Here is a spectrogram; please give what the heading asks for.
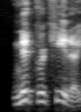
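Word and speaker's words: Nick Rekieta: No, Nick Rakita.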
